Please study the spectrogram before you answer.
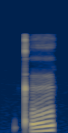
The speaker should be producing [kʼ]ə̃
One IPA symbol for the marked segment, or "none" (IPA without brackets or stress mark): kʼ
